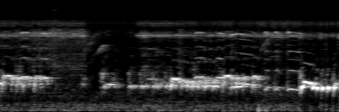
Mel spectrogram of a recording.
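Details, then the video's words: Silver zebra dove singing, meant to lure other doves and for therapy. Smooth cooing notes, some held and slightly falling, end in a quick pulsed rattle. A continuous high-pitched whine sits in the background. "PERKUTUT SILVER SUARA MERDU UNTUK PANCINGAN DAN TERAPI"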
